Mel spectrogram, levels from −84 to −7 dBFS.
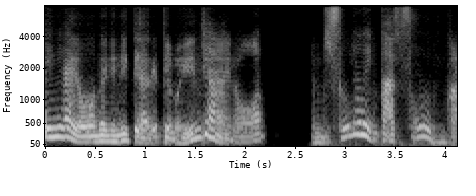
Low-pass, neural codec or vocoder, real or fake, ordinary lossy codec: none; codec, 16 kHz, 0.5 kbps, FreqCodec, smaller model; fake; none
